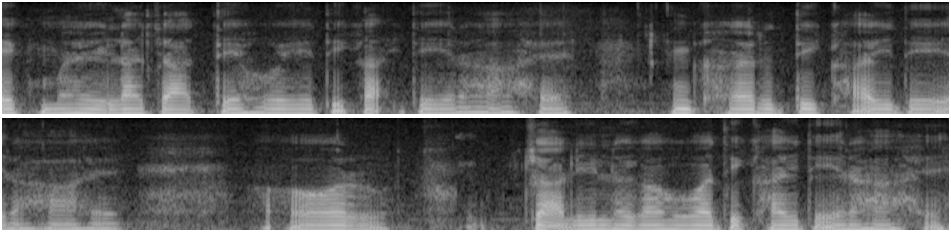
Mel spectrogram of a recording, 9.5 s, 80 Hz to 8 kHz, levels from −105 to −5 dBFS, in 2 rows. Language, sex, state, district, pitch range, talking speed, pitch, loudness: Hindi, male, Maharashtra, Aurangabad, 110-120 Hz, 135 wpm, 115 Hz, -36 LUFS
